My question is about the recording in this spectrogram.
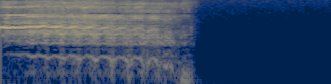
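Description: A horse whinnying once: a high, wavering call that falls away and stops about a second and a half in.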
